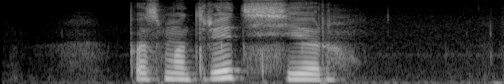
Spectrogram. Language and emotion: Russian, neutral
